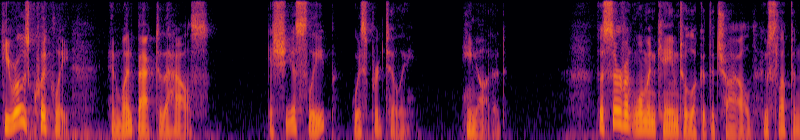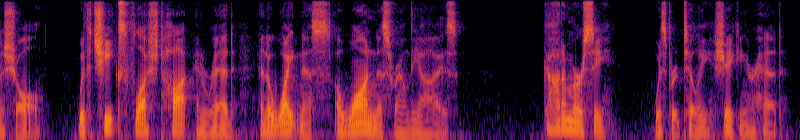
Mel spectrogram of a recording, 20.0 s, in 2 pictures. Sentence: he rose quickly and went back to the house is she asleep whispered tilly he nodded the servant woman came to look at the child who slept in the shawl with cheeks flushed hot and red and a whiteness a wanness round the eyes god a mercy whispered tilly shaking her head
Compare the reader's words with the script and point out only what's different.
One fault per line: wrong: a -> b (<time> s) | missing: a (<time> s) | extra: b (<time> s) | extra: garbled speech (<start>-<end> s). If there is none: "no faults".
no faults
